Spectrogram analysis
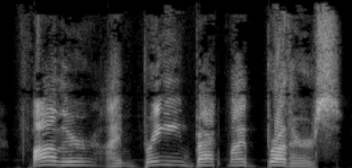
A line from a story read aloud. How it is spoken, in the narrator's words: cried Ernest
